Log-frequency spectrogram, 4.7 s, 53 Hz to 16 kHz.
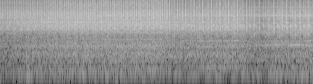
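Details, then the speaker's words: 1969 Barracuda first running after 27 years sitting; fast, sharp top-end clatter over a thin idle despite oil pressure at gauge center; worn hydraulic lifters rattling the valve train. "Very clattery. Very clattery. [Music] It's showing oil pressure though."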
